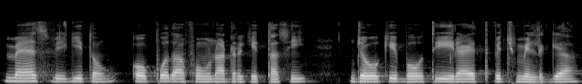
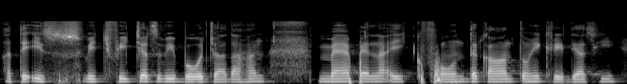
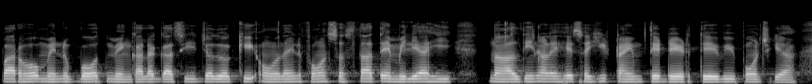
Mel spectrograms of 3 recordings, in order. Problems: background sounds at intervals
